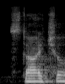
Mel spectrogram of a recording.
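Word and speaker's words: Stivichall: Stivechel, that's how you pronounce it.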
